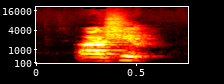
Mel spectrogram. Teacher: تھوڑا سا حلق سے آواز نکلے گی قاف کی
